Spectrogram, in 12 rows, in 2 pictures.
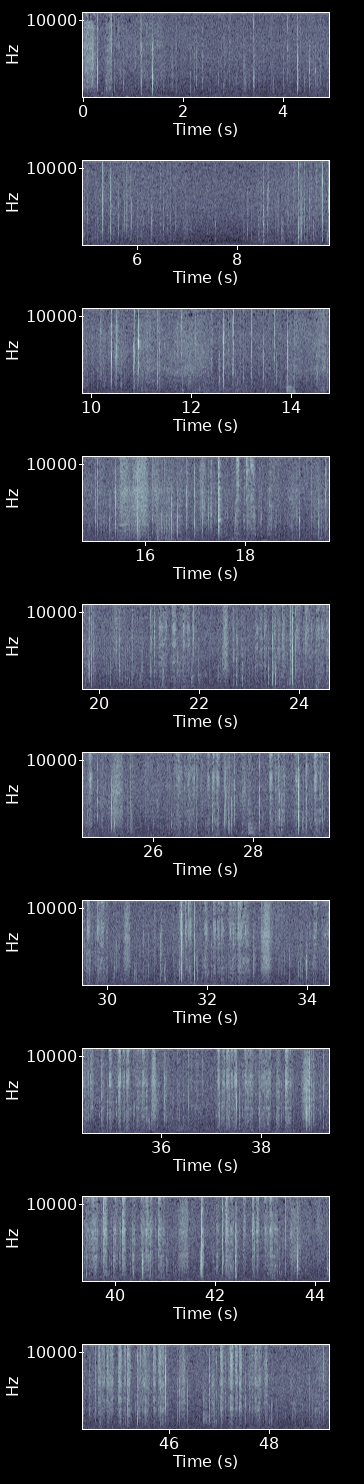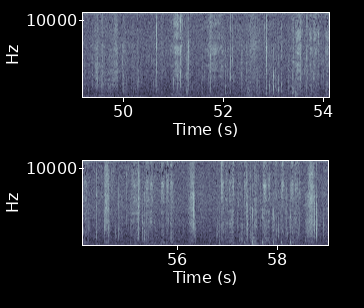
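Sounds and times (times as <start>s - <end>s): soft steady hiss: 0.0s - 59.0s
wood fire crackling and popping: 1.1s - 7.0s, 8.1s - 11.1s, 16.3s - 21.2s, 24.8s - 31.5s.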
